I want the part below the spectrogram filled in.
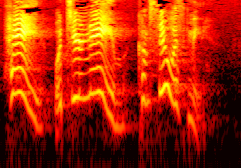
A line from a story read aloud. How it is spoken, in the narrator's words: He shouted out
